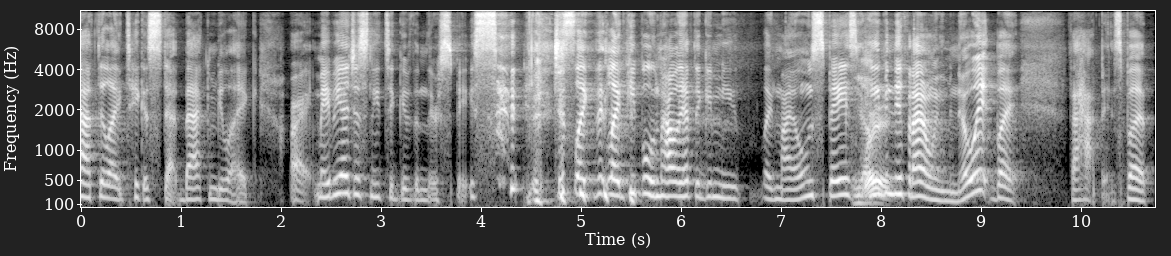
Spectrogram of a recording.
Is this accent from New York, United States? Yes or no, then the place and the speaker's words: yes; Queens, New York, United States; Growing up in Queens, I hated this shit.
